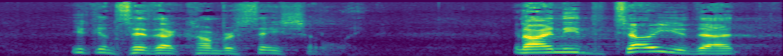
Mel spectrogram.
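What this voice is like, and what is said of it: Usual voice. Nothing is said of it.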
